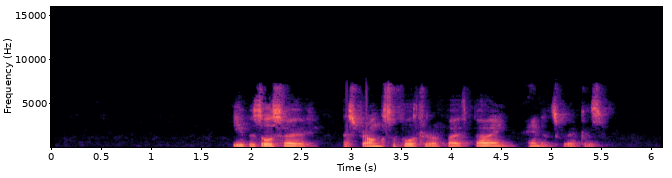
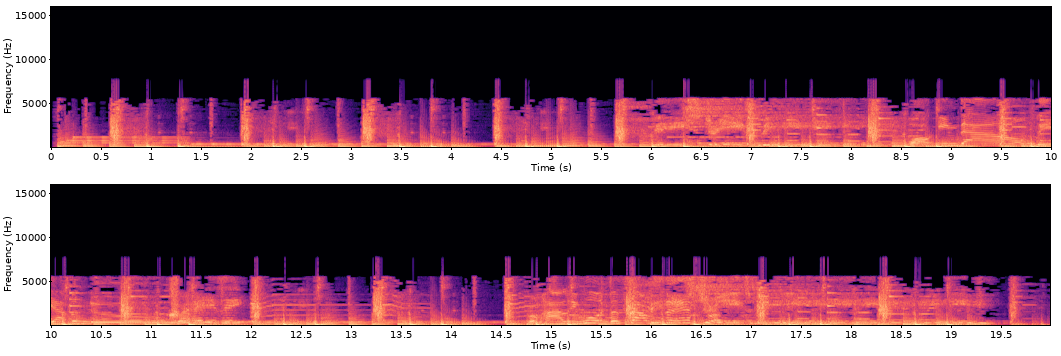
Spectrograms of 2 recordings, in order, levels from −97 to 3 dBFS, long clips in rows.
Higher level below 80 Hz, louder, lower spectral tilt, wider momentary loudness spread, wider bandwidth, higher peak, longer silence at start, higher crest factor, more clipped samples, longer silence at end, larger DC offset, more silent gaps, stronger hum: second, -46 dBFS vs -14 dBFS; second, -24 LUFS vs -11 LUFS; about the same, -7 dB/octave vs -8 dB/octave; first, 13 LU vs 5 LU; first, 7.6 kHz vs 6.2 kHz; second, -6 dBFS vs 0 dBFS; first, 1.8 s vs 0.05 s; first, 20 dB vs 10 dB; second, under 0.1% vs 0.4%; first, 0.6 s vs 0 s; neither; neither; neither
